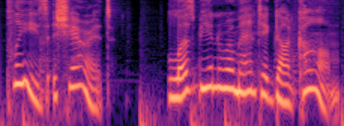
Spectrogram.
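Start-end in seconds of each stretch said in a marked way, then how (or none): none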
